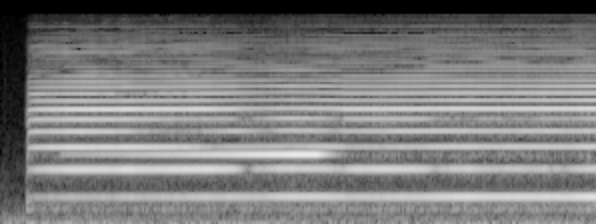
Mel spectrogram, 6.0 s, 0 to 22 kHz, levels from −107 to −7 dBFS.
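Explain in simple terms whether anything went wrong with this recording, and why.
Something did go wrong. From 0.59 s to 3.48 s there is loudspeaker feedback squeal. A microphone was picking up the speaker it was feeding. That sound went round the loop again and again, and one pitch got stronger each time. Here that pitch is a high tone near 1.3 kHz. It swells up over about two seconds and ends up louder than the sound itself, until it stops at 3.48 s.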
